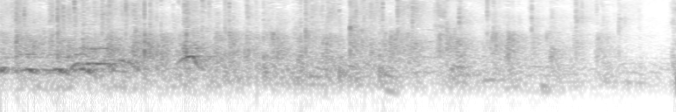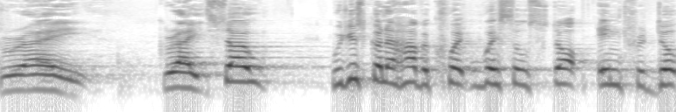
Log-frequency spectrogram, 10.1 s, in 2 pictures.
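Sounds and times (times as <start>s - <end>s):
audience clapping: 0.0s - 4.9s
speech: 5.1s - 10.1s.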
